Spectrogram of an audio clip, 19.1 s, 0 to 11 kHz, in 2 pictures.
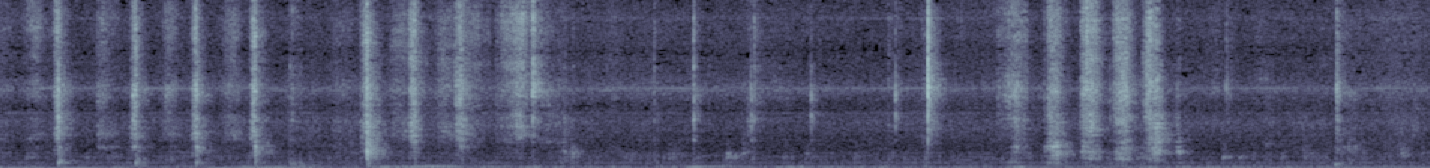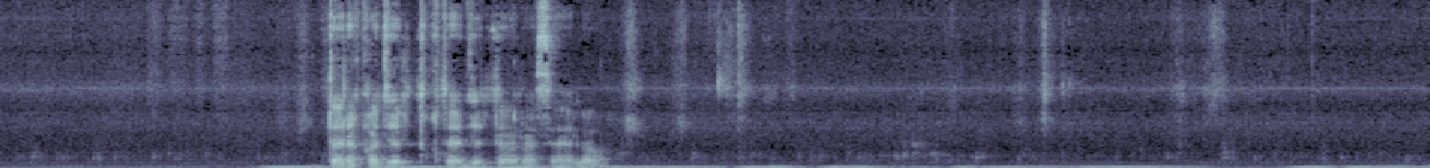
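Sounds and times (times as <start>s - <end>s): knife cutting cucumber on board: 0.2s - 3.6s, 6.7s - 8.0s.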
